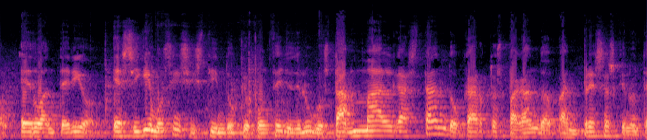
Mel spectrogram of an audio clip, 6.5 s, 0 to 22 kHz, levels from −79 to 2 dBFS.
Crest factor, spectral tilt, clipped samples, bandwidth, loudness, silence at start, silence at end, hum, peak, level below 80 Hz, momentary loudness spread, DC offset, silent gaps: 12 dB; -7 dB/octave; 0.1%; 11 kHz; -12 LUFS; 0 s; 0 s; none; 0 dBFS; -46 dBFS; 6 LU; under 0.1%; none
